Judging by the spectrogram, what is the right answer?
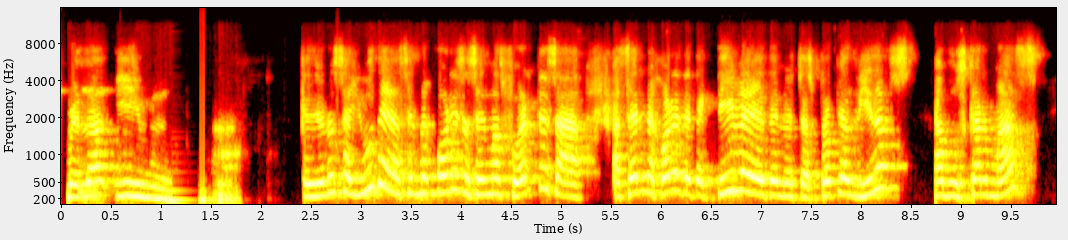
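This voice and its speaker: A woman giving a motivational talk, animated and laughing at herself, acting out the voices she quotes. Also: high voice, slow pace. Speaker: speaker. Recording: dull lo-fi sound.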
